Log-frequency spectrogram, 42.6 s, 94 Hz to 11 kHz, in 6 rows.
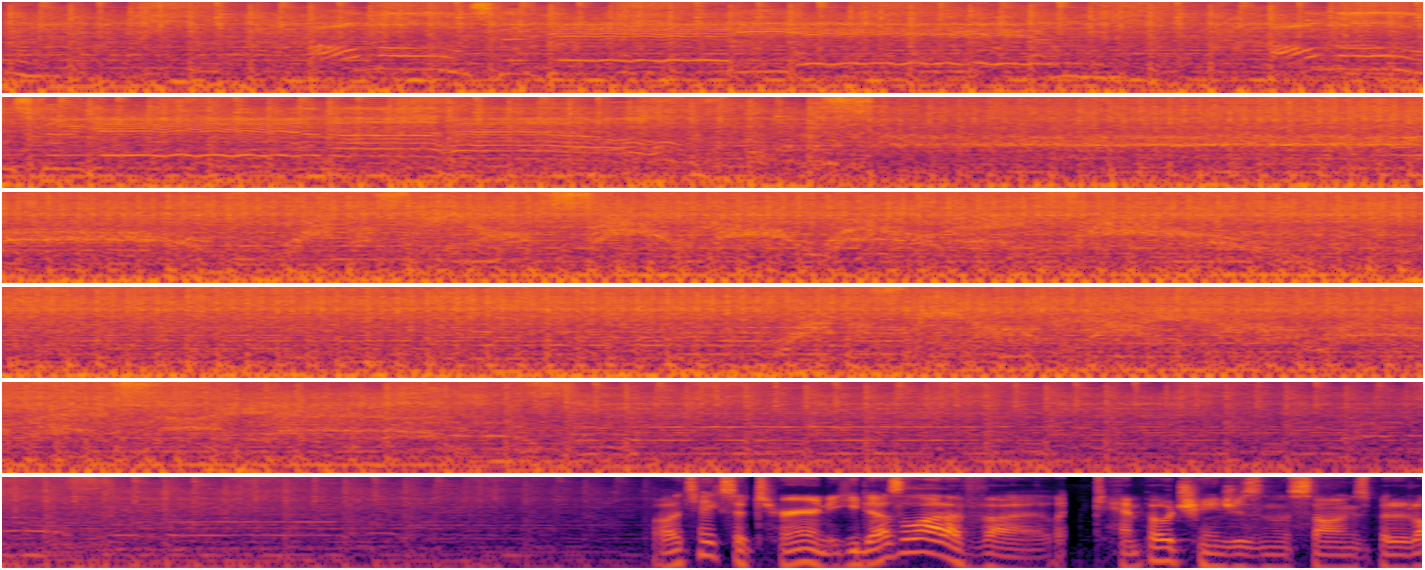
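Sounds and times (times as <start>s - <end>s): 
heavy distorted guitars: 0.0s - 36.3s
melodic sung vocal line: 1.5s - 21.9s, 24.4s - 33.1s, 38.7s - 42.6s
pounding drums: 2.8s - 31.6s
harsh strained screamed vocals: 6.3s - 22.0s, 23.9s - 31.8s
speech: 38.9s - 42.6s.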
